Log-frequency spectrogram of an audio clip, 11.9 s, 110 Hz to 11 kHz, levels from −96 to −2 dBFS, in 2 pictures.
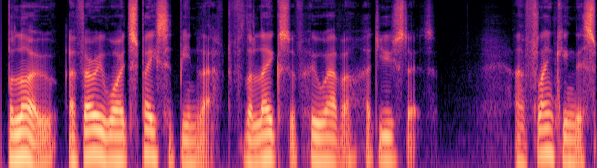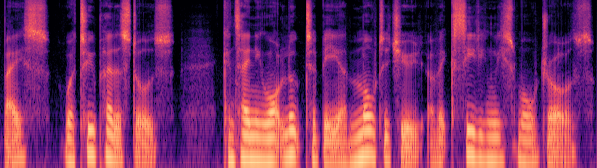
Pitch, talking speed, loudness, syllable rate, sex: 130 Hz, 170 wpm, -19 LUFS, 5.2 syllables/s, male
